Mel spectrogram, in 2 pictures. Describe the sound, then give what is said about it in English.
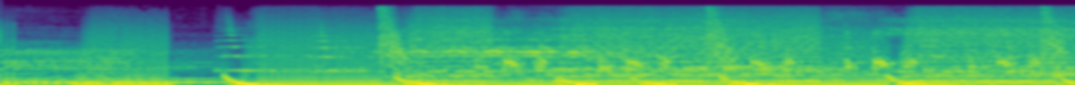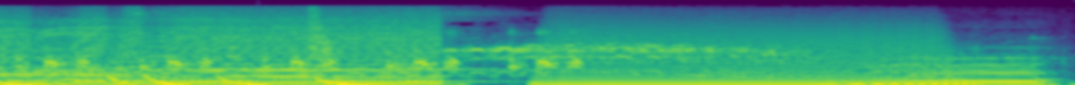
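A voice imitates a horse neighing, a loud, continuous, quavering whinny made of rapid descending wavering pitches that fills the whole stretch without pause, with no other talk. “I almost just spilled my drink because I got so excited for the horse sounds.”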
